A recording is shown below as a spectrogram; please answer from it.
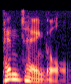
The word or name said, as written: pentangle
